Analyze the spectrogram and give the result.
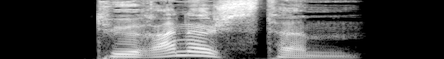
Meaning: strong dative masculine/neuter singular superlative degree of tyrannisch
- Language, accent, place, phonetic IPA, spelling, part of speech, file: German, Germany, Berlin, [tyˈʁanɪʃstəm], tyrannischstem, adjective, De-tyrannischstem.ogg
